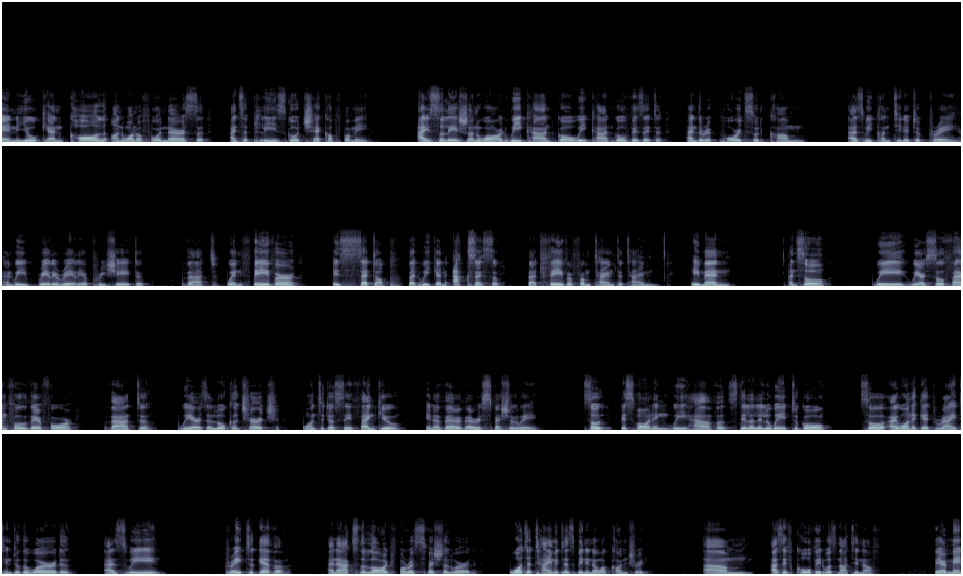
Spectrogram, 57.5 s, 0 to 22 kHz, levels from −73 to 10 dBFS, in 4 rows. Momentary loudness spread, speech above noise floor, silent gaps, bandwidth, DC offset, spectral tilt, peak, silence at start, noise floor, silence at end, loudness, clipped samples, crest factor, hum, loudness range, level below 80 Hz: 11 LU; 48 dB; none; 9.2 kHz; under 0.1%; -5 dB/octave; -2 dBFS; 0 s; -70 dBFS; 0 s; -23 LUFS; under 0.1%; 22 dB; none; 4 LU; -66 dBFS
